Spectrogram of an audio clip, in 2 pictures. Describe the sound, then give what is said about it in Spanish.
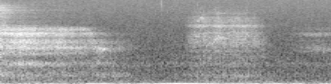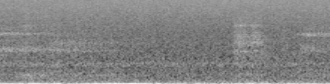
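Slow, deep breaths taken during a guided calming exercise: soft, airy inhales and exhales that swell and fade in a few long, unhurried waves. They are quiet, with no talking. “ok, respira, respiremos profundo nosotras ahora. Unas tres respiraciones.”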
